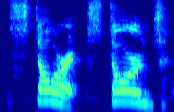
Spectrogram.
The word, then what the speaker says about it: storge: So the first one is storge, and it's spelled STORGE.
